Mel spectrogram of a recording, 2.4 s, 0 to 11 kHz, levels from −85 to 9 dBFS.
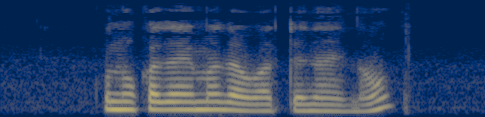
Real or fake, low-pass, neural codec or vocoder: real; 9.9 kHz; none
